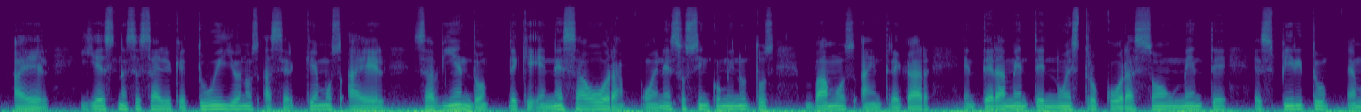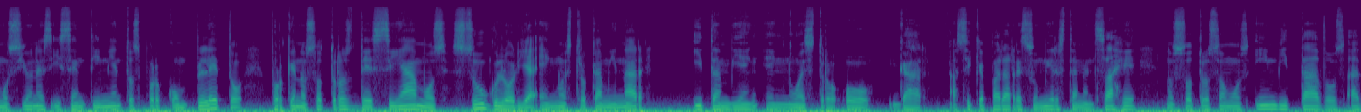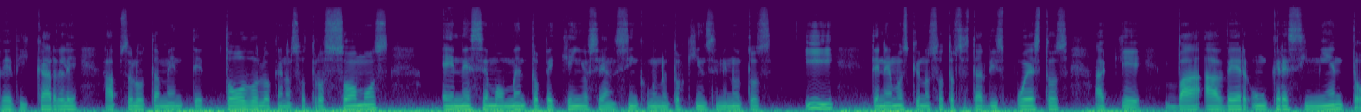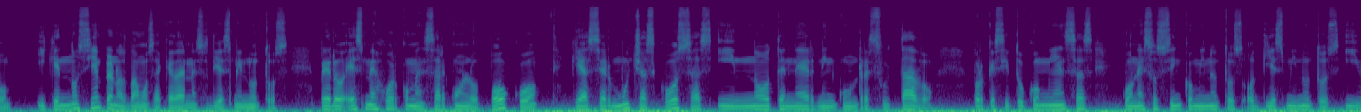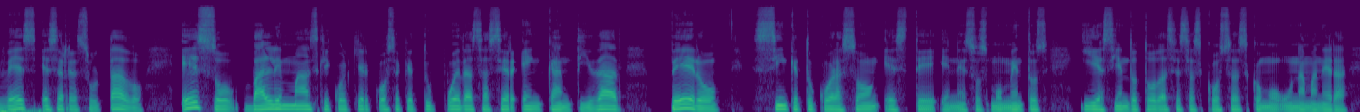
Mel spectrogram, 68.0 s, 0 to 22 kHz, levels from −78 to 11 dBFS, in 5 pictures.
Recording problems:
low rumble; faint; until 55 s; 20 dB below the speech

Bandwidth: 16.5 kHz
